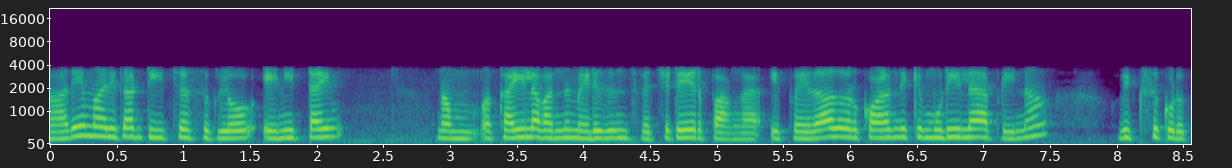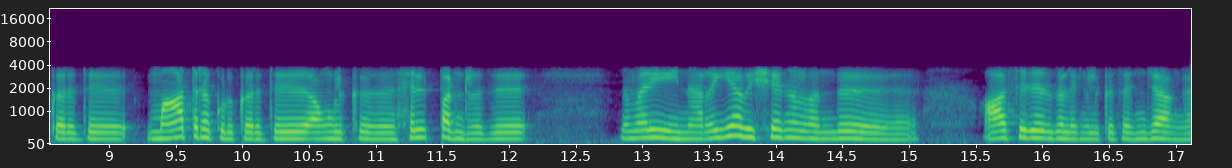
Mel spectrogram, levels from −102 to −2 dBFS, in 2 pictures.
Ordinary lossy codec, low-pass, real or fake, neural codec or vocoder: none; 3.6 kHz; real; none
